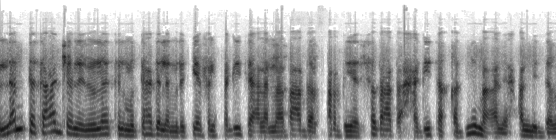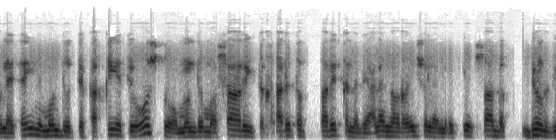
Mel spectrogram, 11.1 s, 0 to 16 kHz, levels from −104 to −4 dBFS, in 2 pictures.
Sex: male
